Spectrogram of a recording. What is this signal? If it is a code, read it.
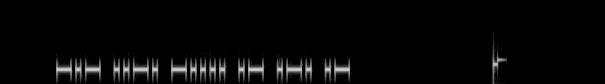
Morse code, heard as a keyed tone, about 25 wpm, 700 Hz. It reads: KF6ARA
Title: USA Call Signs - 6 Characters - 4x Character Spacing - 25wpm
